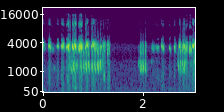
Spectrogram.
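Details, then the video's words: Common house martins courting at their nests on a wooden house in May 2023, with pairs claiming nests and strangers squabbling. Dry, chirruping twitters in quick bursts, with a short pause and then a renewed busy twittering run. "Mehlschwalben am Holzhaus, die Balz im Mai 2023"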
